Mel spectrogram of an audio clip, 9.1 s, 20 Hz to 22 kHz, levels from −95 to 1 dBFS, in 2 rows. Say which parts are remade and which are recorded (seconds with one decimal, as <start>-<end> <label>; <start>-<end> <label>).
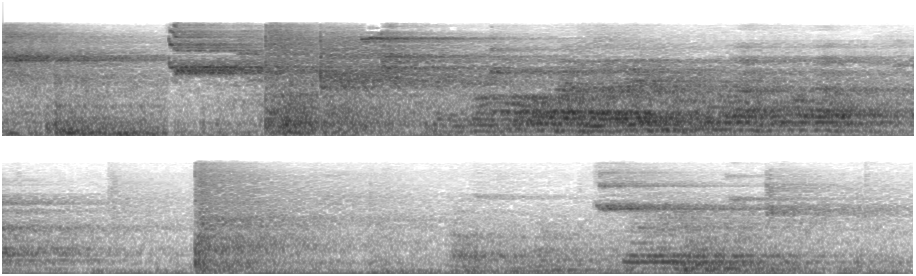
0.0-9.1 recorded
